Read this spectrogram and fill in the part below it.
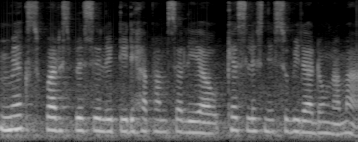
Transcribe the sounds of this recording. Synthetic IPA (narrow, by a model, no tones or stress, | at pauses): meksu̥paɾspesilitidiɦapʰamsalijawkʰeslisnisubidadɔŋnama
